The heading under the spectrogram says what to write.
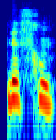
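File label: "le front", French; partes del cuerpo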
